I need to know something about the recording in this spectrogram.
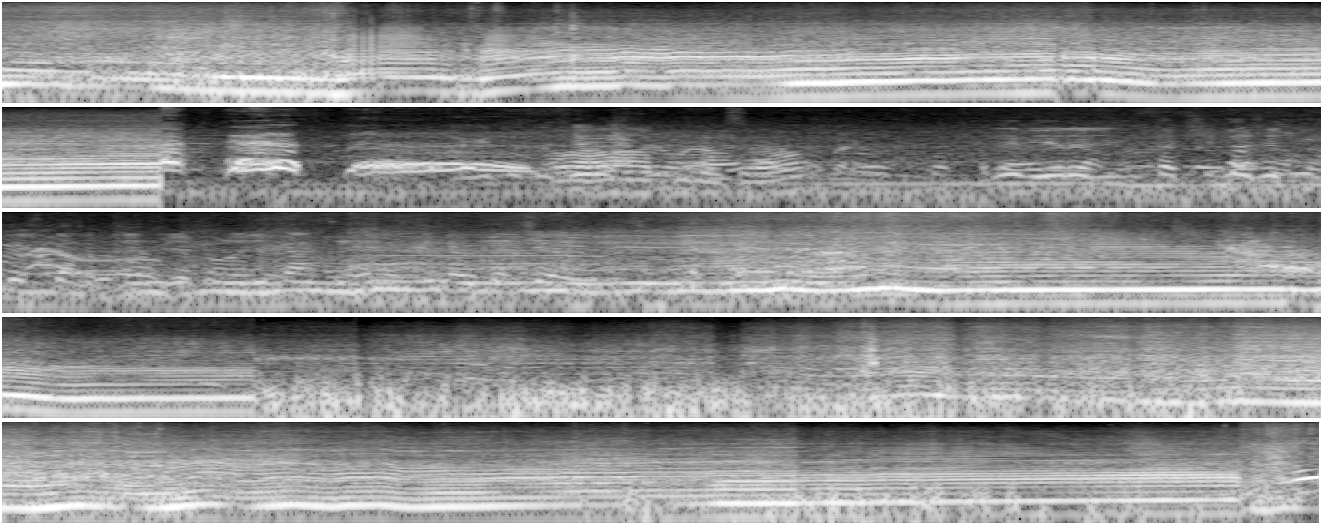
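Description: A rally car engine revs hard and roars past, shifting gears.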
